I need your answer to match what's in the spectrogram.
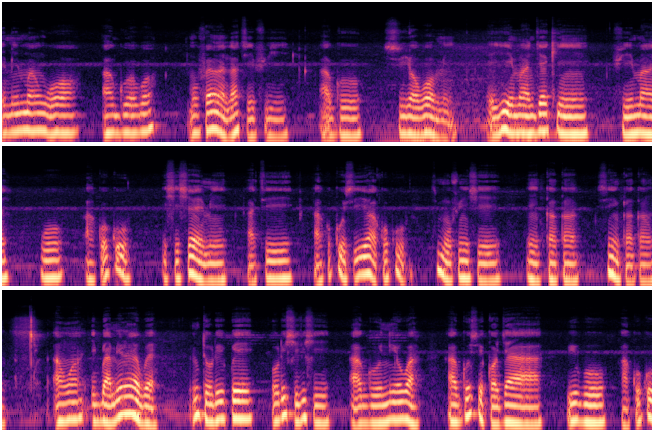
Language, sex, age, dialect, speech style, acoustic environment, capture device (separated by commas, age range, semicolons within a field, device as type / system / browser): Yoruba, male, 35-44, Nigeria - Lagos Yoruba, focused, nature; silence; traffic, mobile / Linux / Chrome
